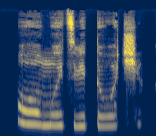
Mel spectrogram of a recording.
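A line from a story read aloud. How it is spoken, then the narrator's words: Cooing. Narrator (Russian): проворковала она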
